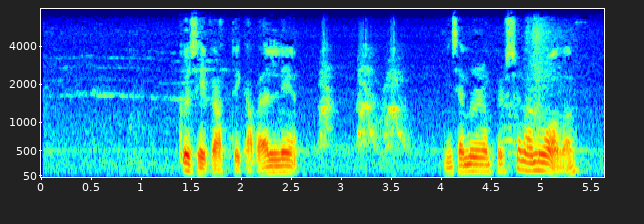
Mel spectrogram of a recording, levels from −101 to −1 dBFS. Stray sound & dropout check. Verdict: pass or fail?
fail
